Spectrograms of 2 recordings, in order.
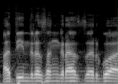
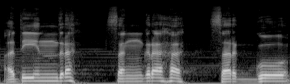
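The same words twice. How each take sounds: First: There is no 'h' sound after 'atindra'. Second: There is an 'h' sound after 'atindra'. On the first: The speaker calls it wrong. "ಆ ರೀತಿ ಅಲ್ಲ" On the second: The speaker calls it right. "ಅತೀಂದ್ರ ಅಲ್ಲಿ ಹಕಾರ ಬರಬೇಕು"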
